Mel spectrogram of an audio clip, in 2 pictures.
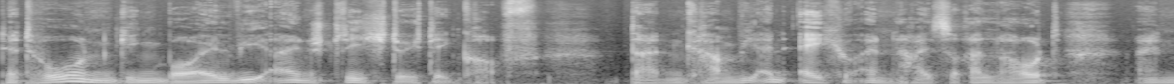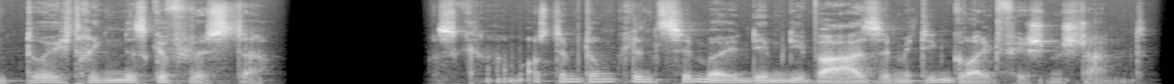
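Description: A man's voice: rumbling low, normal speed, slightly rough. A man narrating a detective story expressively as an audiobook reader. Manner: expressive, dramatic. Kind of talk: literary narration.

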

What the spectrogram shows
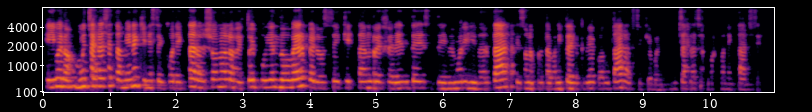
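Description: A woman in her thirties with an Argentine accent from Córdoba, giving a formal seminar presentation from home over a video call, measured, with frequent "eh" pauses. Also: fairly high pitch, steady tone. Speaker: seminar speaker. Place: home room with plants, indoors. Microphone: laptop webcam on a video call. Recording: muffled video call audio.

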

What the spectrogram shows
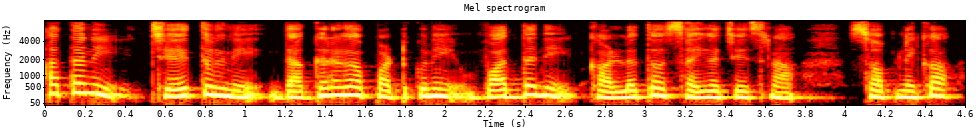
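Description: A woman reads her own written romance story aloud in a calm, steady narration. Her voice is mellow and warm, with a middle pitch. It is a spoken audio story. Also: normal speed. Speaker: writer and narrator.

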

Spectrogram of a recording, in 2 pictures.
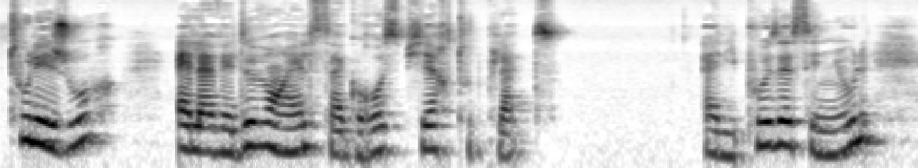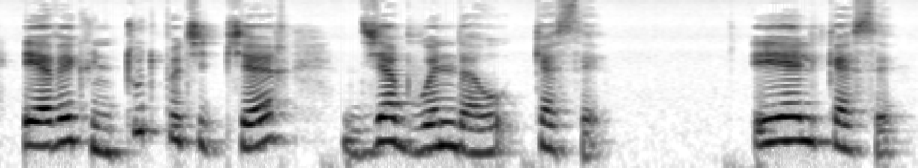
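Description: A woman reading a children's story aloud and taking her time over every line. Her delivery is slow and expressive, and her pitch stays in a middling range.

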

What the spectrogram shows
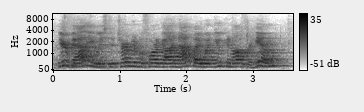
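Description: Echoey higher-voiced man preaching. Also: a little fast, bright, forceful tone, slight background noise. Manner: earnest, emphatic preaching with rhetorical questions. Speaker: pastor. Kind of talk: sermon. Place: church sanctuary, indoors. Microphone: far camera. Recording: echoey church from far off.

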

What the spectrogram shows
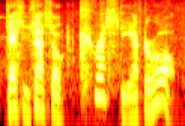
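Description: Pushy upbeat director, bright voice, high lively pitch, game. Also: male voice, slight background noise. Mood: brisk. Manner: bright, brisk showbiz talk. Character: brisk male show director, upbeat and pushy.

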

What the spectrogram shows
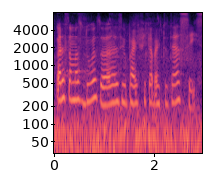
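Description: A woman's voice: a little high, fairly even intonation, rapid-fire, darkish tone. A woman talking through a face mask as she chats casually to her viewers on a travel vlog, explaining things as she goes. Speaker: travel vlogger. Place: outdoor park. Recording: outdoor recording with clear background noise.

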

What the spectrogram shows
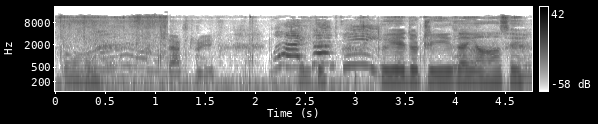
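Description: A woman's voice: medium pitch, very animated, slow. Woman walking fields w phone, chatty, bit winded, faint outdoor hiss. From Pakistan. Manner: chatty, explaining to the camera while walking. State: slightly out of breath and coughing. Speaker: vlogger. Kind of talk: casual walking vlog narration. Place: outdoors in open farm fields. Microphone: phone camera held while walking.

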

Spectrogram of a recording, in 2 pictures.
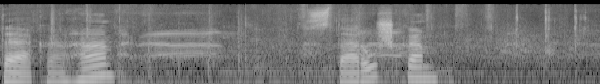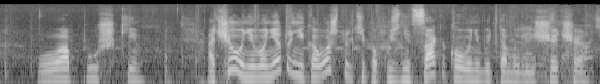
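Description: With a fairly high pitch and lively intonation, a man narrates his gameplay casually, addressing viewers as "guys" in slang. He mutters his thoughts and muses slowly to himself, and there's slight background noise.

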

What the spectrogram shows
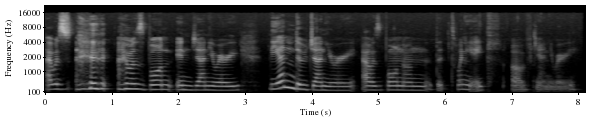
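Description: Chatty young woman, slightly gravelly voice. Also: medium pitch, steady tone, slow, dark tone. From South Africa. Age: 20s. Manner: chatty, enthusiastic, laughs and muses aloud. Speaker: chess coach. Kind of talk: live-streamed chess lesson. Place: home room, indoors.

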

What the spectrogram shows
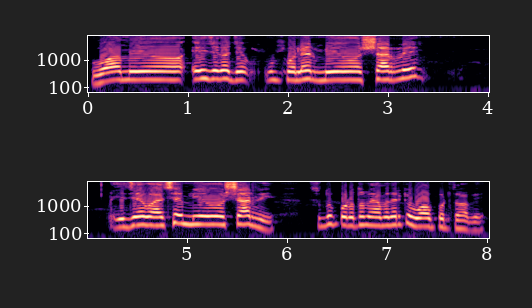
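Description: A man teaching Quran recitation step by step, explaining each word and then chanting the verses slowly and drawn out. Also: high-pitched, fairly even intonation, warm tone, smooth, dry recording. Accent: Bangladeshi Bengali.

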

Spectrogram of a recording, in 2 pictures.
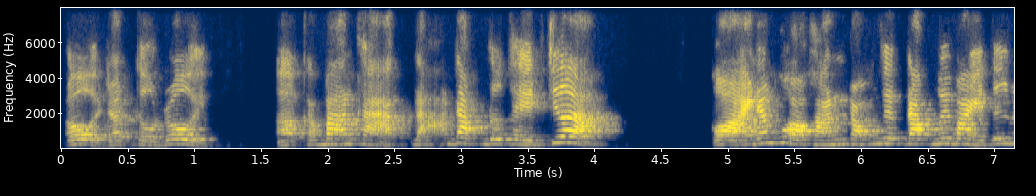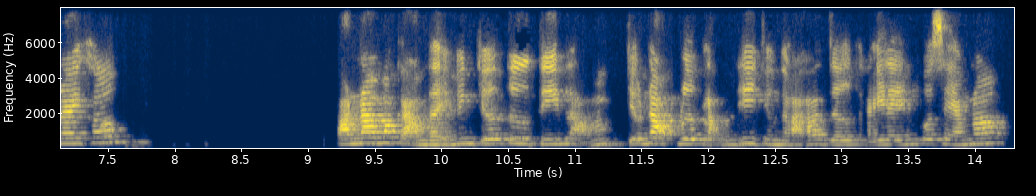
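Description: A woman teaching English pronunciation in an online class, explaining slowly and repeating key points for her students. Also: sits high, fairly even intonation, pushed and bright, roomy sound, rough recording. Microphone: computer microphone on a video call.

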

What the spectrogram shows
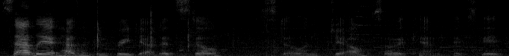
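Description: A young woman in casual gaming banter, tossing out blunt, teasing quips. Her voice swings widely and lively in pitch. Faint game music hums underneath. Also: unhurried, low-quality recording.

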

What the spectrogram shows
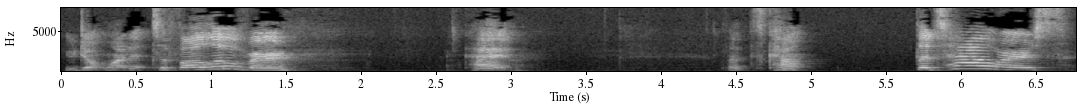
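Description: Speaking slowly with big pitch swings, this American woman in her thirties has a fairly high voice and a sharp tone. She teaches preschool and is reading aloud to young children, prompting them with simple, encouraging questions.

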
